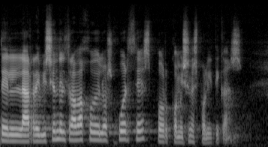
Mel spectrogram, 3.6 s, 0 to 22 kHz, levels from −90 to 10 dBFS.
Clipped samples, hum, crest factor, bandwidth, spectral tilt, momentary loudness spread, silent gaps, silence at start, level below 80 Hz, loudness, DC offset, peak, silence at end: under 0.1%; none; 26 dB; 20 kHz; -1.5 dB/octave; 16 LU; none; 0 s; -80 dBFS; -27 LUFS; under 0.1%; -2 dBFS; 0.4 s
